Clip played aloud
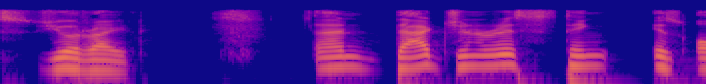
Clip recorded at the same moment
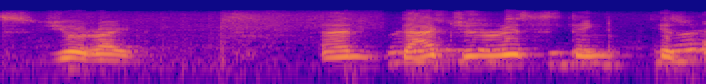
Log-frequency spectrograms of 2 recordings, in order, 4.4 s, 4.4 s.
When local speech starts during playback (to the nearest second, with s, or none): 2 s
